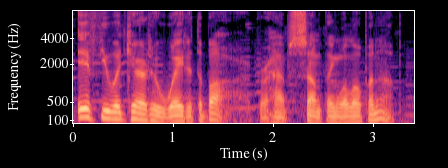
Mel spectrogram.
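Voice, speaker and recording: Male, radio-play head waiter: low, very inflected, formal, fawning. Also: expressive, brisk, a little mellow, soft background music. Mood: politely servile. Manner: formal, smooth-mannered, servile. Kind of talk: radio drama acting.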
